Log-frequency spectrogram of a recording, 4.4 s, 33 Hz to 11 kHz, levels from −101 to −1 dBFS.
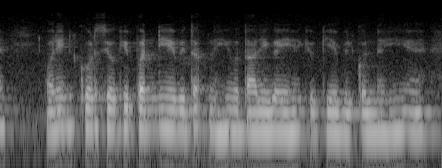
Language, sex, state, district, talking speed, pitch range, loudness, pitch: Hindi, male, Uttar Pradesh, Jyotiba Phule Nagar, 215 wpm, 115-125 Hz, -37 LUFS, 120 Hz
